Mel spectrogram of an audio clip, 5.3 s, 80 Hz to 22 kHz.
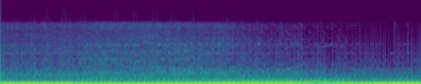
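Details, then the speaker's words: Rebuilt 1988 Chevy S10 V6, just refitted and restarted: steady low rumble with an even firing beat at idle, no knocks or misses; normal idle. "got it fired up running again down pretty good sound pretty good"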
